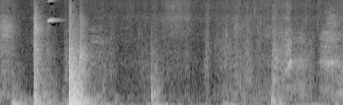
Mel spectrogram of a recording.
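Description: A door is opened and closed to let a dog out: a few sharp thuds and clunks, the loudest bang early on, followed by softer knocks and rattles with quiet pauses between.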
